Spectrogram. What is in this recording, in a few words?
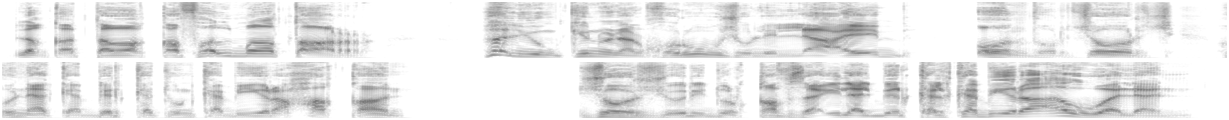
Cartoon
